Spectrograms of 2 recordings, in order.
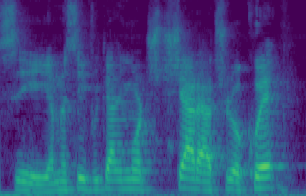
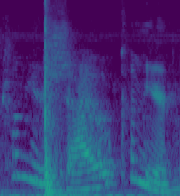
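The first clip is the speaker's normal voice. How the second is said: much softer gentle coaxing; 11 dB quieter than usual. Acted. Host coaxes the shy squirrel puppet, much softer. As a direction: coax a shy animal out quietly.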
